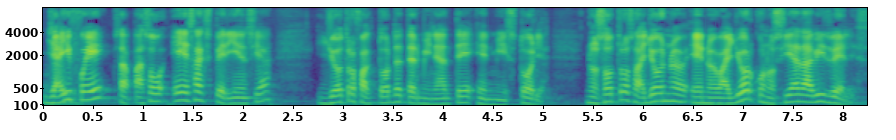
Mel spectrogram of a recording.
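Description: A man's fairly high voice with a Colombian accent, lively intonation, very even loudness and a moderate pace. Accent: Colombian-sounding Spanish. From Mexico, Tijuana. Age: 30s. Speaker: startup founder. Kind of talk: casual interview.

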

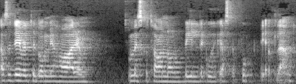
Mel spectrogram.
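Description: A woman at a very fast pace amid noticeable background noise and audible room echo. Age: 20s. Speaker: social media content creator. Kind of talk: casual chat.

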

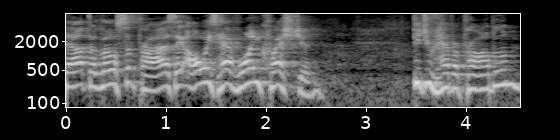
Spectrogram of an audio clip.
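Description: With an American accent and an extremely high pitch, a man speaks amid audible room echo and crowd noise in the background. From Louisville, Kentucky. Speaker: stand-up comedian. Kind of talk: stand-up. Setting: stage with audience.

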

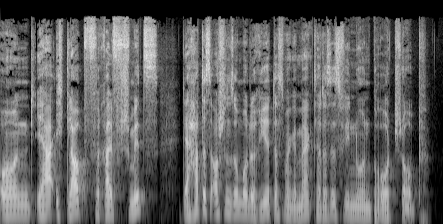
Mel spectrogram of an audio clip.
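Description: A man with a plain, everyday voice talks at a moderate pace and a fairly high pitch. His pitch varies in an ordinary way, and the recording is very clean with a silent background. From Germany, Aschaffenburg (Lower Franconia). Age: 20s. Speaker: author of a graphic novel. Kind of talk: casual chat.

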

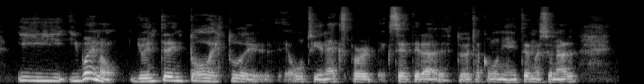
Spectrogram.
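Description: The speaker goes at a moderate pace with hardly any pauses and lively intonation. Background noise is noticeable. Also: man, medium pitch for a man. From Latin America. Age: 40s. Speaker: database expert. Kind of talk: interview. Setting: live stream.

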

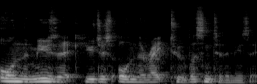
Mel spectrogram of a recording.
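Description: A man speaks with a Scottish accent. His intonation stays fairly even. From Scotland. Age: 30s. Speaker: podcast co-host. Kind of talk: casual chat.

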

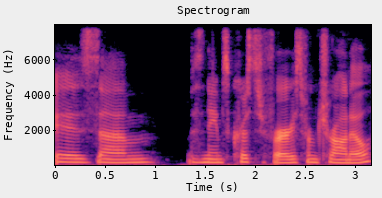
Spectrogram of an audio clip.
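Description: A woman's medium-pitched voice at a fairly slow pace on a very clean recording with a silent background. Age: 30s. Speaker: musician and actress, mother. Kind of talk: casual chat. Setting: studio.

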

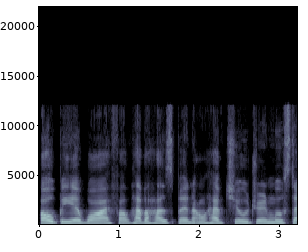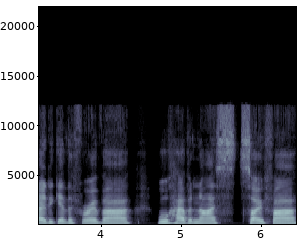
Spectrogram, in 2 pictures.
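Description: Over a quiet background, a woman with an Australian accent talks at a fairly slow pace in a very deep, low pitch. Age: middle-aged. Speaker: podcast host. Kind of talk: interview; casual chat.

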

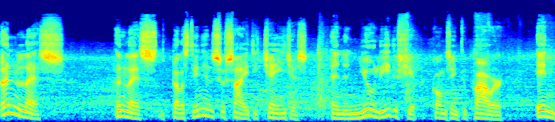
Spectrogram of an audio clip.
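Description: A man with a Dutch accent speaks with ordinary pitch variation over noticeable background noise. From Netherlands. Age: 70s. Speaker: think tank co-founder, international law advocate. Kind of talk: interview. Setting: at a conference.

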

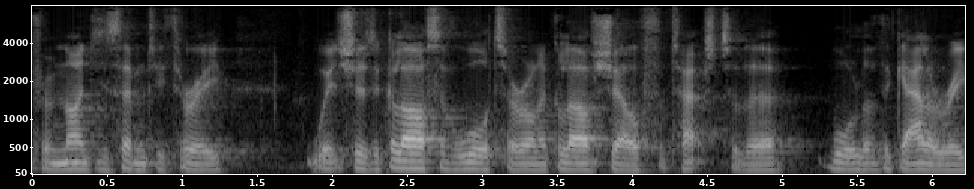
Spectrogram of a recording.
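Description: A man speaks with a British accent. Vocal fry runs through his voice. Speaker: podcast host. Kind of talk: interview, conversational.

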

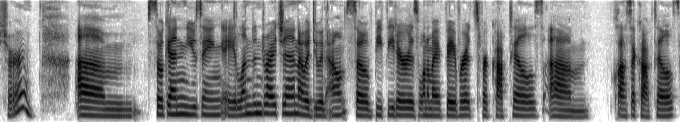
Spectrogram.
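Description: A woman with an American accent has an unremarkable speaking voice, a fairly low pitch, and ordinary pitch variation at a moderate pace with very even loudness. The recording is very clean, with a silent background, and the sound is dry and close with no echo. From US Pacific Northwest. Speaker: bartender and spirits judge. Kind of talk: casual interview chat.

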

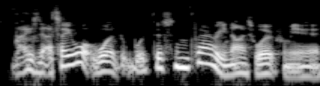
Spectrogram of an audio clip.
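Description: This man speaks at a fairly quick pace. Vocal fry runs through his voice. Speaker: podcast co-host. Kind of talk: casual banter. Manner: swearing, jokey.

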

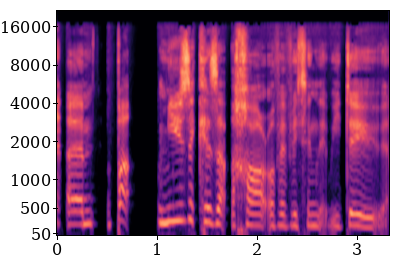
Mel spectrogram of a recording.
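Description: A woman with a plain, everyday voice speaks at a medium pitch and a fairly quick pace, with ordinary pitch variation. The sound is dry and close, with no echo. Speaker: arts venue chief executive. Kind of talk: casual interview. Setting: venue foyer.

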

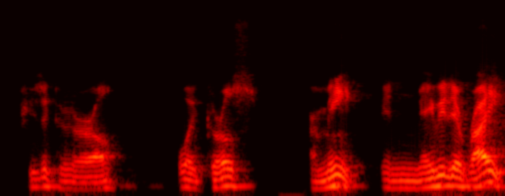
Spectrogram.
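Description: Somewhat breathy, a man with an American accent talks at a moderate pace with lively intonation. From US Northeast (Boston). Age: 60s. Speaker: entrepreneur. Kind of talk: interview. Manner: direct, assertive with a warm tone.

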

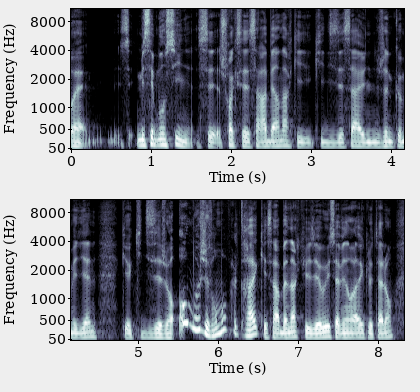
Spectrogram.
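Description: On a very clean recording with a silent background, a man with a fairly low pitch talks at a fairly quick pace with ordinary pitch variation. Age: 30s. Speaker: actor. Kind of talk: casual interview. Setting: theatre stage. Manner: halting, many repetitions.

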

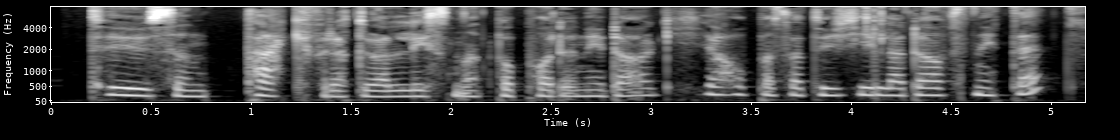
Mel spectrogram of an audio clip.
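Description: A woman's somewhat breathy voice, dark and mellow, with a soothing, calm tone and a dry, close sound with no echo. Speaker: podcast host and yoga instructor. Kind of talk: guided meditation. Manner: slow, soothing, calm; paced counting, long pauses.

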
